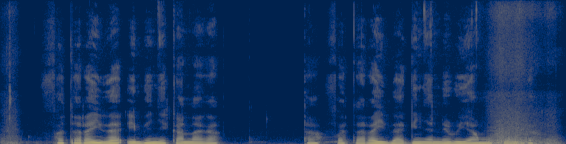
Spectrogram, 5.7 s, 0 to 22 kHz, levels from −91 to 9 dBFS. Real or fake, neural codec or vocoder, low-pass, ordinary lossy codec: real; none; none; none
